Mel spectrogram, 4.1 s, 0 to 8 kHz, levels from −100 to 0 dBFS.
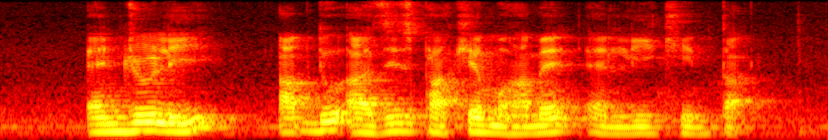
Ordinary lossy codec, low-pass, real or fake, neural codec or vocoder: none; none; real; none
